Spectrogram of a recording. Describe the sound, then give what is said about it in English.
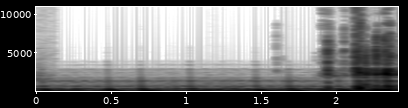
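Five dice clatter and rattle across a hard surface during a tabletop role-playing perception check, a quick burst of sharp clicks near the end after a few faint taps over a steady low hum. “Rolling dice, rolling dice, the fun of rolling dice.”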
